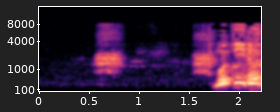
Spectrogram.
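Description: A single short, harsh bird call about half a second in, in a pause between stretches of a man's speech.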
